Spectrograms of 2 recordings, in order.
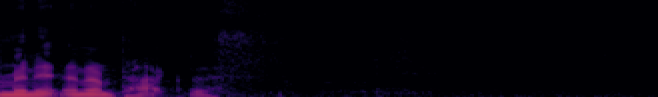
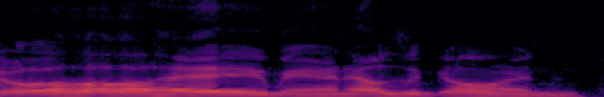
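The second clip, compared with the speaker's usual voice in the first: high, drawn-out mock surprise; startled greeting; 4 semitones higher, 3 dB louder, much slower than usual. Man suddenly recognizing the speaker, startled and overfriendly. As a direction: imitate someone caught off guard, starting loud and high. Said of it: "his eyes got really big".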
